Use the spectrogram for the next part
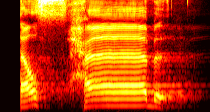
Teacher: Please don't emphasize the sound of ha after Saad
